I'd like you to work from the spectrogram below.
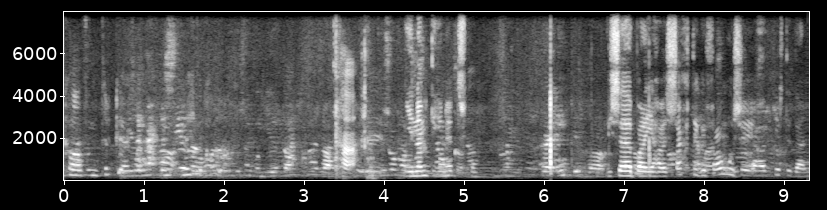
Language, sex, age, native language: Icelandic, male, 18-19, Icelandic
